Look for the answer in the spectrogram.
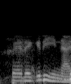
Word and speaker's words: Peregrina: Now, one of the next songs you're going to be performing for us, and I'm sorry if I slaughter the name, Peregrina. Am I saying it right? – That's pretty good. Peregrina.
